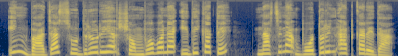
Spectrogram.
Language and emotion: Santali, fearful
